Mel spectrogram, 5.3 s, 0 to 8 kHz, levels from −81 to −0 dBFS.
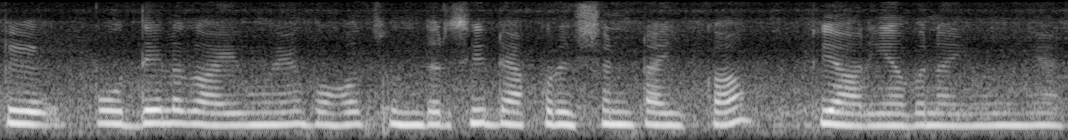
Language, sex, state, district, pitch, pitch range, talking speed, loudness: Hindi, female, Punjab, Pathankot, 230 Hz, 220-240 Hz, 155 wpm, -16 LUFS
